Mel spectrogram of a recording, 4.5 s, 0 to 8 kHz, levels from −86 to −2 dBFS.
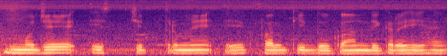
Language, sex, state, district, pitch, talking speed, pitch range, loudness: Hindi, male, Madhya Pradesh, Katni, 110 Hz, 145 wpm, 110-115 Hz, -15 LUFS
